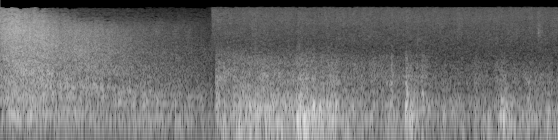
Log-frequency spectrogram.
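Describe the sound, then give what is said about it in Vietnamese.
Thunderstorm with heavy rain at night in remote mountain forest: a steady hiss of rain, then a sudden sharp thunderclap followed by deep rolling rumbles and a few further booming bursts. “cầm cụi tìm kiếm cửa huyệt dưới từng tia chớp rạch ngang bầu trời cùng cơn mưa”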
